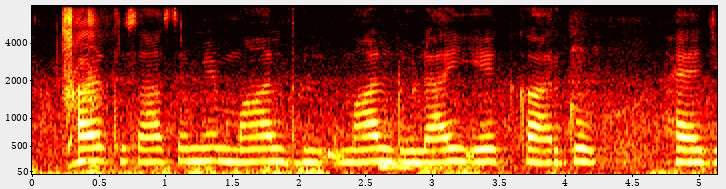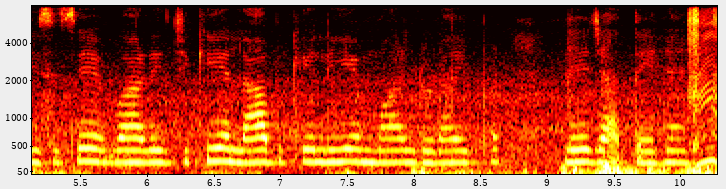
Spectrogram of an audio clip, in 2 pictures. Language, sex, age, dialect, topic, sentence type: Hindi, female, 25-30, Awadhi Bundeli, banking, statement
